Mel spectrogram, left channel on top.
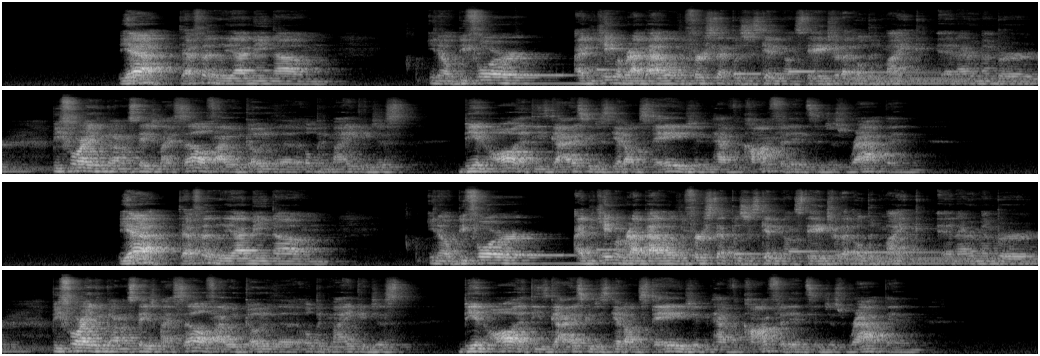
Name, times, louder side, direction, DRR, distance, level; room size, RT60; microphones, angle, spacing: voice 1, 1.2-3.2 4.3-5.2 5.7-9.1 9.3-14.3 14.9-19.5, right 1 dB, 40° right, -2 dB, 6.2 m, -24 dB
sound 1, 5.1-11.3, equal, 20° left, 1.3 m, -36 dB
18.0 x 6.2 x 7.3 m, 0.80 s
head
